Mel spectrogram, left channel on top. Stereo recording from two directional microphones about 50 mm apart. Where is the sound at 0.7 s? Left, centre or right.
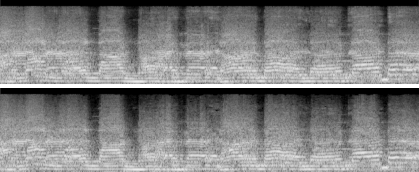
Centre.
